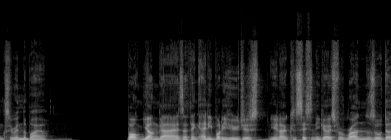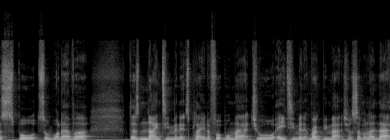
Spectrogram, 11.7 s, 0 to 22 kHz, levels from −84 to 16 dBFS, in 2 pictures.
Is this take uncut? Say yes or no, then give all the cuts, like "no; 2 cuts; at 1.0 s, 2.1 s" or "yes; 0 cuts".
no; 1 cut; at 1.8 s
